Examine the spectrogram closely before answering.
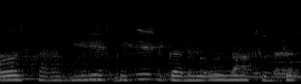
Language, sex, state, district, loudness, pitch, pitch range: Hindi, female, Chhattisgarh, Raigarh, -48 LUFS, 205 Hz, 195-210 Hz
